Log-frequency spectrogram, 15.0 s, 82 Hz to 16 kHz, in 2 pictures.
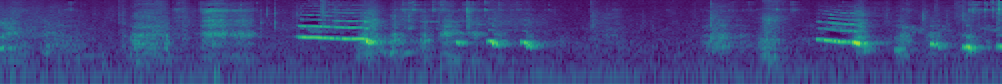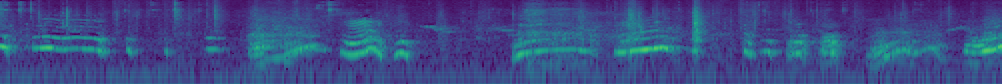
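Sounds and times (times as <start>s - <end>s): dog whining: 6.1s - 15.0s.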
